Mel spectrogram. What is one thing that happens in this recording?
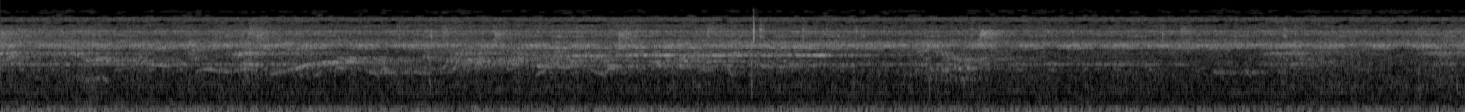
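A baby monkey squeaks softly nearby.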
